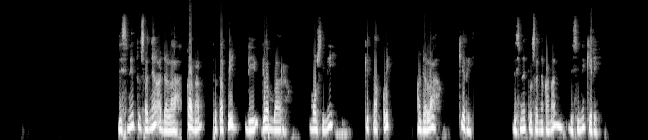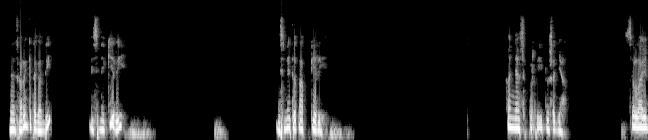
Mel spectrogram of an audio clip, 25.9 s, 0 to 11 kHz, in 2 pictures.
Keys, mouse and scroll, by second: 0.0-0.9 drag, 7.1 click, 7.8 click, 9.1 click, 13.7 click, 15.1 right click, 16.4 click, 17.6 click, 20.1 click, 20.6 click, 21.1 click, 21.7 click.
